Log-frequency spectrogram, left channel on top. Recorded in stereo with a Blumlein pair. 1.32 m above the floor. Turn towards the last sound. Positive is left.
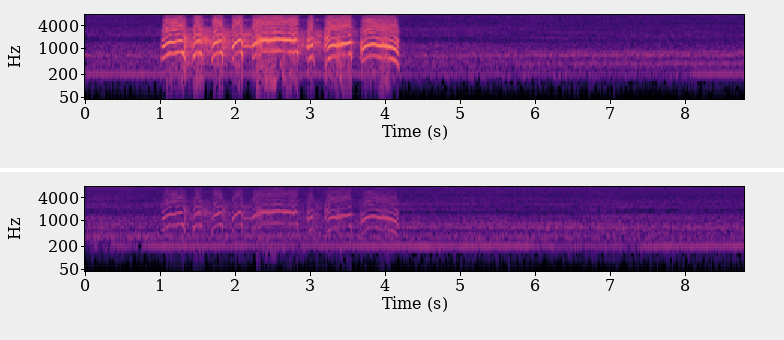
turn(degrees=40)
